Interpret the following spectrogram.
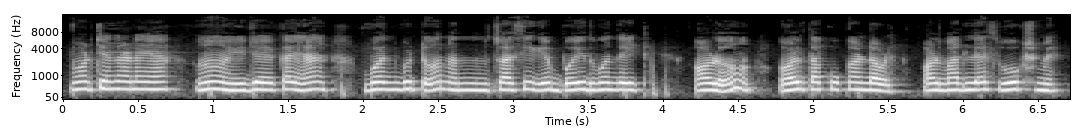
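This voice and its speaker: A woman playing a quarrelsome, sharp-tongued village woman in an amateur skit. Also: high voice, little pitch movement, natural voice. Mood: aggrieved. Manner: scolding, rapid back-and-forth bickering. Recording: dull lo-fi audio.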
